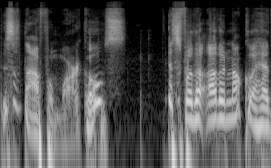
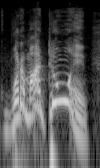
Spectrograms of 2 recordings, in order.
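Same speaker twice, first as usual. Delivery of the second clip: baffled protest; 8 semitones higher than usual. Retold or imitated. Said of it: "I'm like".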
